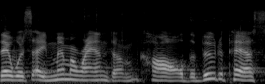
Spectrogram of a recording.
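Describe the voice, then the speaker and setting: A woman speaks with a Southern US accent at a medium pitch and moderate pace. Her pitch varies in an ordinary way, and the recording is very clean with a silent background. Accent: Southern US (Georgia). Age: 70s. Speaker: member of the public at meeting. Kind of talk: public comment. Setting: public meeting. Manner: halting.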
